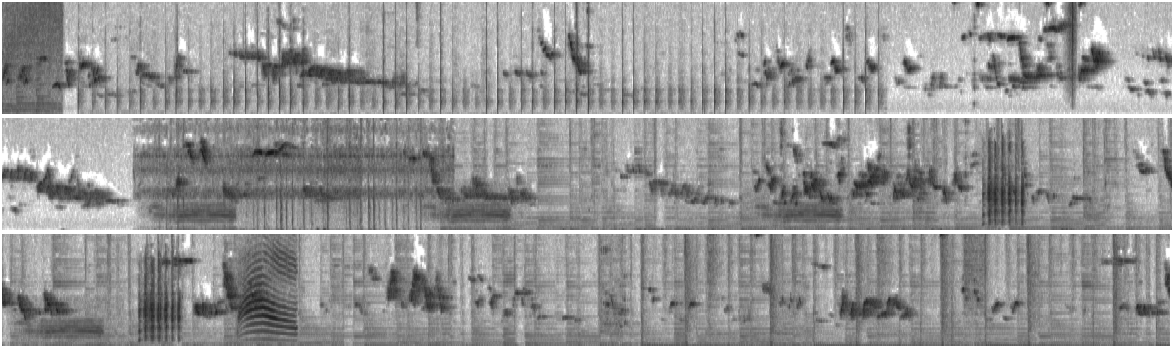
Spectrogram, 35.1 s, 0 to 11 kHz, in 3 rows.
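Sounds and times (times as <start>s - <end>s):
music: 0.0s - 0.6s, 16.1s - 35.0s
birds chirping: 0.0s - 35.0s
fast run of clicks: 0.6s - 8.9s, 13.0s - 22.8s
livestock calls: 13.1s - 14.3s, 15.9s - 17.1s, 19.2s - 22.5s, 23.6s - 26.4s.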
